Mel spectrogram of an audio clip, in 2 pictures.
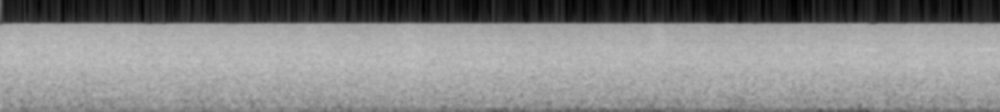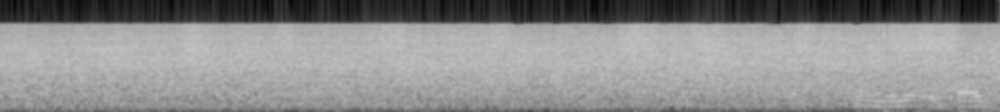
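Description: A brook in flood, swollen over its banks: fast muddy water rushing and churning in a steady, loud, unbroken wash.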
